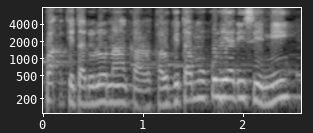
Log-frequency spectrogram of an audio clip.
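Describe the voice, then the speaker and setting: A man's voice: high voice, fairly even intonation, quick pace, a little mellow, faint music behind. A young man with a Manado Malay accent, a guest telling his personal story in an interview. He talks in a storytelling way, acting out quoted dialogue, with frequent restarts. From North Sulawesi, Indonesia. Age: young adult. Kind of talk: personal testimony in conversation.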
